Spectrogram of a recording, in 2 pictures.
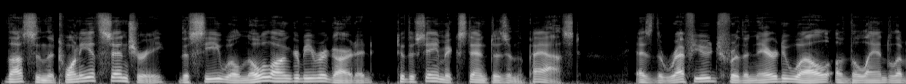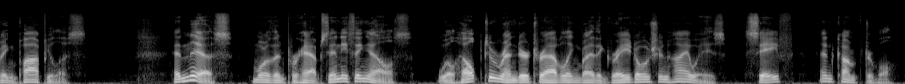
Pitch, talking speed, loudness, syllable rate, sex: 105 Hz, 175 wpm, -18 LUFS, 5.2 syllables/s, male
